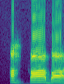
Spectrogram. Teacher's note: با میں پہلا حرف جو ہے وہ باریک ہے با الف باریک. قا میں قاف پر ہے اور وہ اس کی وجہ سے الف پر ہو گیا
